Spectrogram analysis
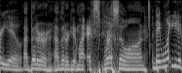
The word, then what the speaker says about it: espresso: And Nick said, can you let Jbird know there's no X in espresso?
